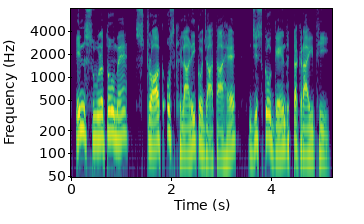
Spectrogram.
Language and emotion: Urdu, neutral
